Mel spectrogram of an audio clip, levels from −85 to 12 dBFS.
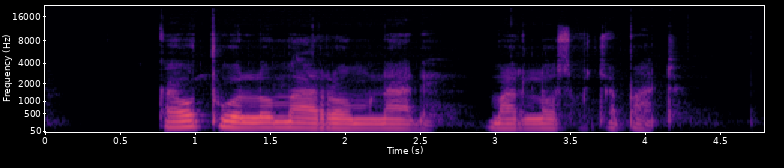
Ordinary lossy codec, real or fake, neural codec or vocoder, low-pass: none; real; none; none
